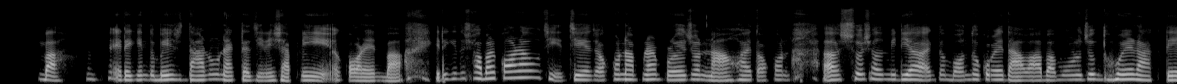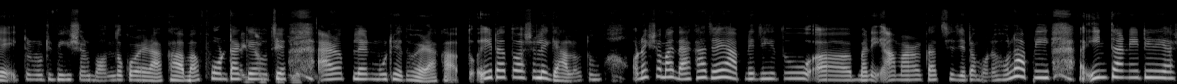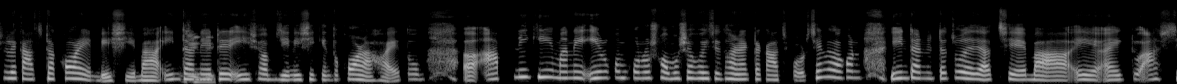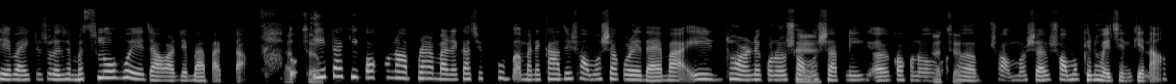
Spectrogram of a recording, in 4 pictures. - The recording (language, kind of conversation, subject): Bengali, podcast, প্রযুক্তি কীভাবে তোমার শেখার ধরন বদলে দিয়েছে?
- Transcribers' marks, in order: tapping; in English: "aeroplane mode"; "ইন্টারনেটের" said as "ইন্টারনিটের"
